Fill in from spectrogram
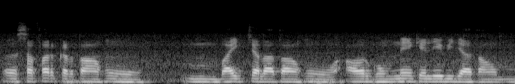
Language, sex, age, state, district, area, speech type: Urdu, male, 18-30, Telangana, Hyderabad, urban, spontaneous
